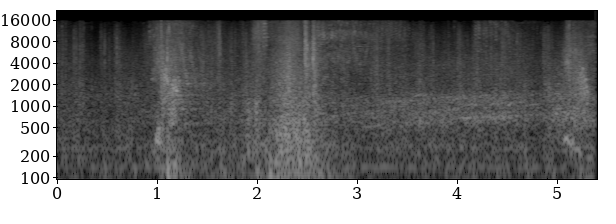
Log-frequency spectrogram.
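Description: A game character swooshes through quick dodges and rolls.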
